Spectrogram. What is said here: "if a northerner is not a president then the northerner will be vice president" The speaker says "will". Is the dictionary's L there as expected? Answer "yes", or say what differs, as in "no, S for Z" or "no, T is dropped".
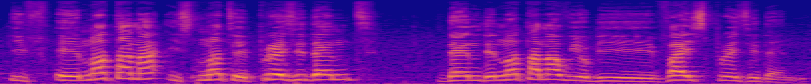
yes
